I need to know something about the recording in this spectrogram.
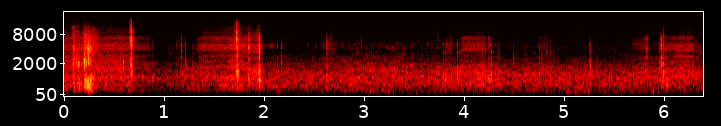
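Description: Steady, even outdoor city background noise, with a few sharp clicks in the first two seconds.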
